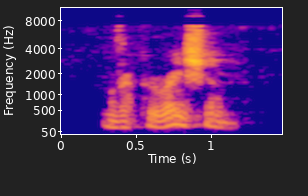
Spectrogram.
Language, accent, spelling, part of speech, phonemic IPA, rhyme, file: English, Southern England, reparation, noun, /ˌɹɛpəˈɹeɪʃən/, -eɪʃən, LL-Q1860 (eng)-reparation.wav
- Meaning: 1. A payment of time, effort or money to compensate for past transgression(s) 2. The act of renewing, restoring, etc., or the state of being renewed or repaired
